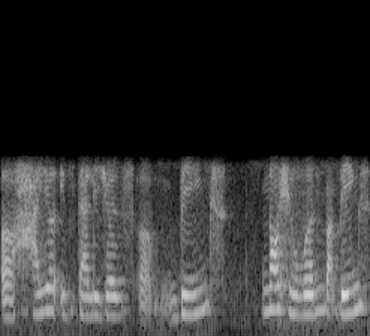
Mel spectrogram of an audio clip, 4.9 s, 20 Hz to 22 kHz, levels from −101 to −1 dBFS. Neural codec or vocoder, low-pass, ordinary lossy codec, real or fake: none; 3.6 kHz; Opus, 16 kbps; real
